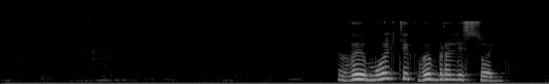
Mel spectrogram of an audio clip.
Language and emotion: Russian, neutral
